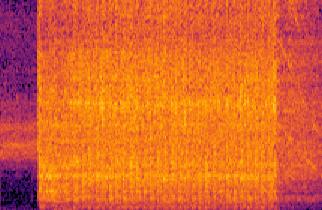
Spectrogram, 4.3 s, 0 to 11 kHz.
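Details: Factory Five roadster with FiTech fuel injection: starter cranks steadily about 220 rpm for three seconds, voltage dropping to 10 V, never catches; crank no start from bad EFI ECU, confirmed when replacement started it right up.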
